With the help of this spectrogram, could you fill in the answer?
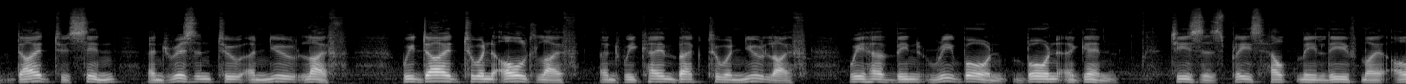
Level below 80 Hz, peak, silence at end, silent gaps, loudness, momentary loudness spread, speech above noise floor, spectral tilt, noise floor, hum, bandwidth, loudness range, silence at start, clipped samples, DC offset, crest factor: -66 dBFS; -2 dBFS; 0 s; none; -23 LUFS; 11 LU; 28 dB; -6 dB/octave; -50 dBFS; none; 14.5 kHz; 5 LU; 0 s; under 0.1%; under 0.1%; 20 dB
